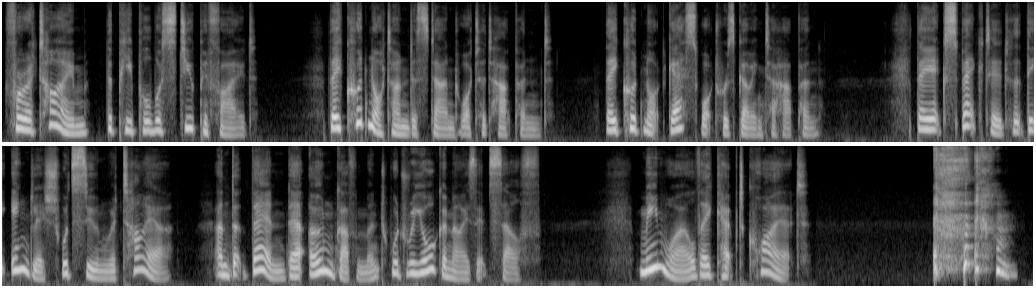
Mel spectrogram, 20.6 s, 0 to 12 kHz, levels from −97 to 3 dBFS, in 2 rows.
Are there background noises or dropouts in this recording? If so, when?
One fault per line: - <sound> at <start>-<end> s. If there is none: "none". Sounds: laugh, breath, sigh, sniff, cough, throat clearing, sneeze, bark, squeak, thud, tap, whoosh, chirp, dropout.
- cough at 19.6-20.5 s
